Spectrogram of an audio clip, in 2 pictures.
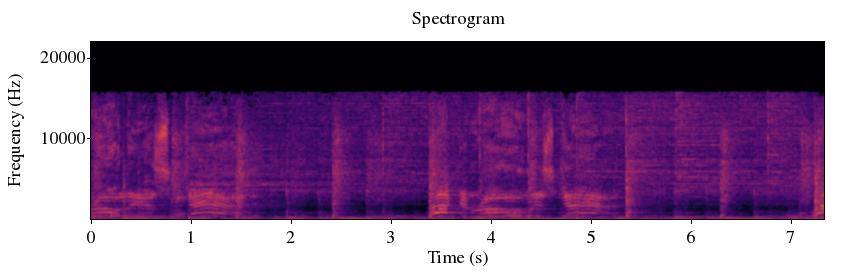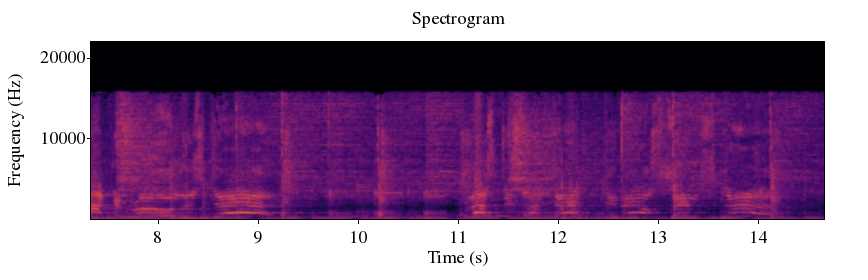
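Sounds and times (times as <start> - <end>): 
person singing a rock vocal line: 0.0 - 1.8, 3.4 - 5.4, 7.2 - 10.0, 11.0 - 14.6
rock bass: 0.0 - 14.6
rock guitar: 0.0 - 14.6
rock rhythm section: 0.0 - 14.6.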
